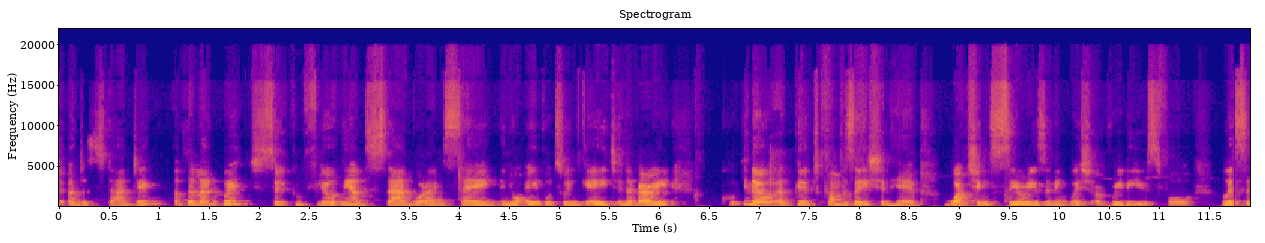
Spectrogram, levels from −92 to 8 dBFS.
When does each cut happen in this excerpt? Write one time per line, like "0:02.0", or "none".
0:08.7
